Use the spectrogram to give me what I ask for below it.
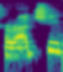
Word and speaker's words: Karadsheh: Just for the benefit of the audience, it's pronounced Karachi, which is again a very complicated last name.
